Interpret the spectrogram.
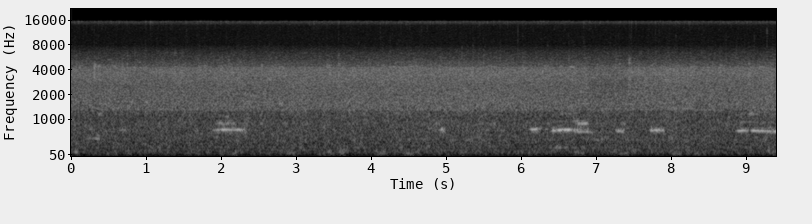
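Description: Heavy rain falling steadily on roofs and a wet paved street, an even hiss. A few short, high calls cut through it about two seconds in, again between six and eight seconds, and near the end.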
